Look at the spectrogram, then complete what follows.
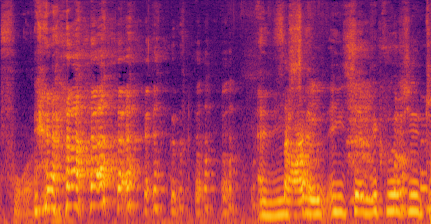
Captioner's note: laughter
